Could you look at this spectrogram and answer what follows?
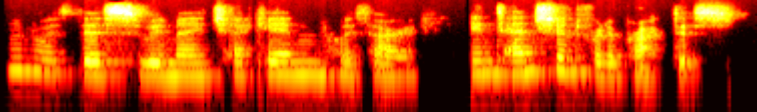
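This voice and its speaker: Gentle, unhurried woman guiding meditation. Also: mid-range voice, steady tone, creaky. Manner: gentle, unhurried, softly inviting, with long pauses. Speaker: meditation teacher. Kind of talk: guided body scan meditation.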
